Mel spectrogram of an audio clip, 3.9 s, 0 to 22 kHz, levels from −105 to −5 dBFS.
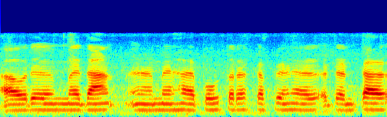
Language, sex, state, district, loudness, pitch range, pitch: Hindi, female, Bihar, Patna, -19 LUFS, 170-175 Hz, 175 Hz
